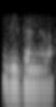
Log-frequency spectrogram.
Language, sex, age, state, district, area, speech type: Hindi, female, 18-30, Madhya Pradesh, Gwalior, rural, conversation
